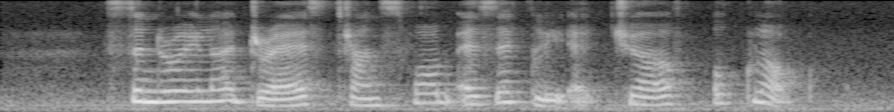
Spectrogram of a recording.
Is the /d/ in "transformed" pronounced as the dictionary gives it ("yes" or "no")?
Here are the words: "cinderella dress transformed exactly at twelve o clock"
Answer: no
